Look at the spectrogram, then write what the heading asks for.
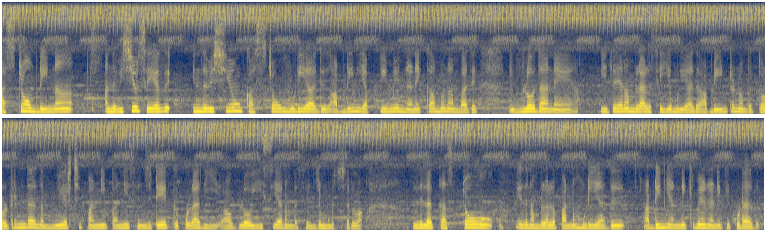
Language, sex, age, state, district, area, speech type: Tamil, female, 18-30, Tamil Nadu, Kallakurichi, urban, spontaneous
